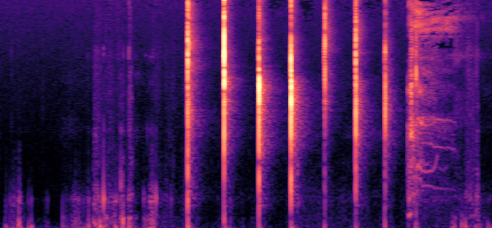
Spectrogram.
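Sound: hand clapping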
